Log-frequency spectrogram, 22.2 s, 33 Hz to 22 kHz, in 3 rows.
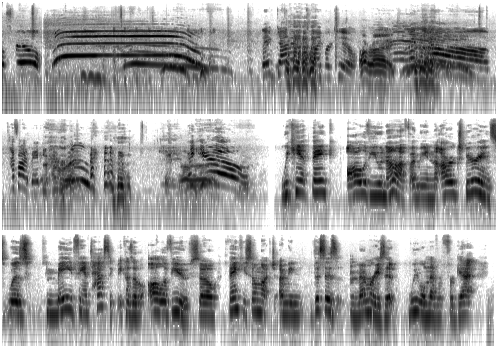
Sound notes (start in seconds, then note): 0.6 crowd cheering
